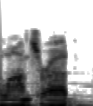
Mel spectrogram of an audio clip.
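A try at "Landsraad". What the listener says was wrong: There's no T. I keep saying Trod as well. It's SR Rod, so it's Landsrod.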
